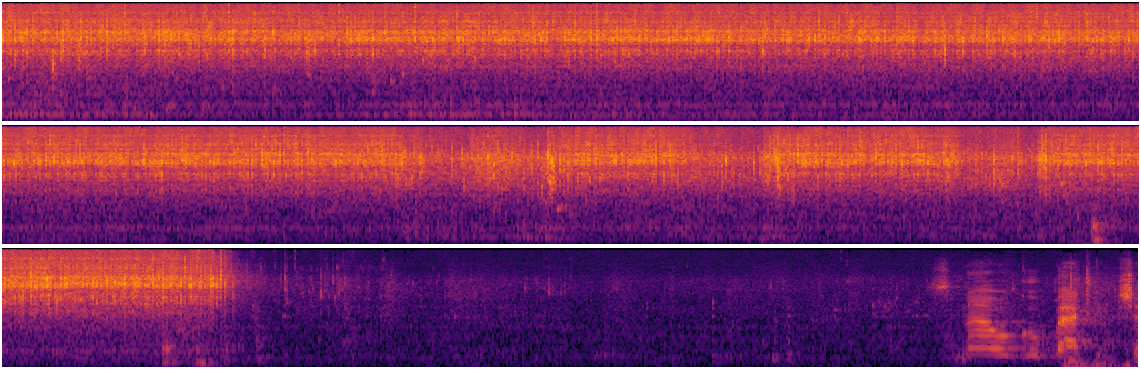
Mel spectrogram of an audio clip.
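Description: Tap water runs steadily into a bowl as rice is rinsed clean, a continuous splashing gush for most of the stretch before it shuts off, leaving quiet with a few soft clinks and movements near the end.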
